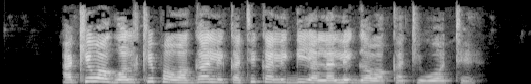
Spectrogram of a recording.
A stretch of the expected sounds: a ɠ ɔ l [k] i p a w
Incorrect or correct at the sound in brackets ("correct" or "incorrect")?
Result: correct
